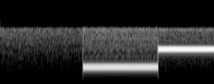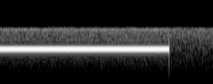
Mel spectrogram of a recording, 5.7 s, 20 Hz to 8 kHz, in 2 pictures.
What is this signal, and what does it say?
Two-tone page, heard as a one-second tone, then a three-second tone, about 640 then 1320 Hz. It is heard from 1.1 to 5.1 s.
